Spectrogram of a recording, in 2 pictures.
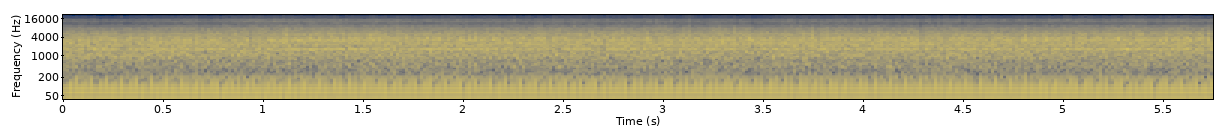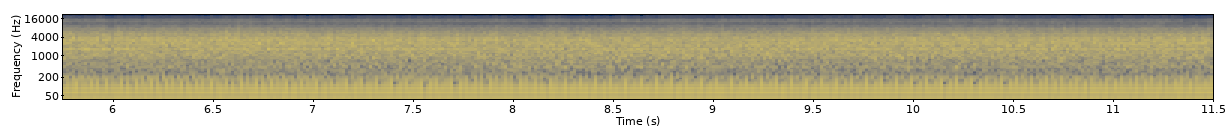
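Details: Morra F25-6 disc mower on tractor, test run after bearing repair: steady, even drone with discs spinning, no knocking or metal contact; runs smoothly, occasional slight touching possibly the shield.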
